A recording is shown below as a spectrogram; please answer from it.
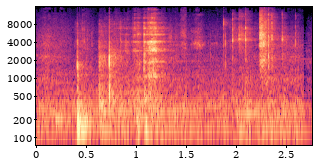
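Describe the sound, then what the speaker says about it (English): Batter is scooped with a muffin scoop into the cups of a muffin tin for pumpkin streusel muffins, giving several short metallic clinks and scrapes at an irregular pace, close by with no talking. "I'm using a muffin scoop here, and that is gonna help me make sure that every muffin cup has the same amount of batter"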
